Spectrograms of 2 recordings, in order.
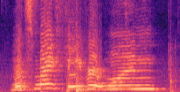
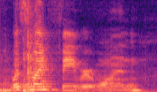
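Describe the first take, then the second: First: High questioning. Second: Said in the usual way. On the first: Real, not acted. Answering a question about British names, high and questioning. Repeats chat's question, then ponders it.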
